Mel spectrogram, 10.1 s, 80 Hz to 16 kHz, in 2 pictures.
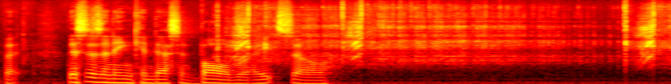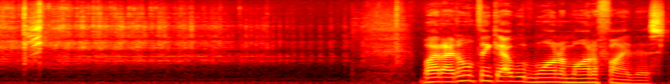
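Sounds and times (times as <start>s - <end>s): dynamo flashlight whirring: 1.6s - 8.1s.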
